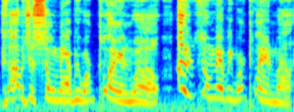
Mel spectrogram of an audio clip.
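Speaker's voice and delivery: mock sulky athlete; lightly voiced pouting player; whiny excuse. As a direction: whine the excuse like a sulking player. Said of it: "He's like".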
